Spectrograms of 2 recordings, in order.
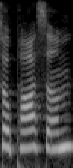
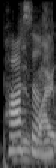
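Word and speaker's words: opossum: did it silly circus o posum oh sorry the O is silent posum silly circus posum thank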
